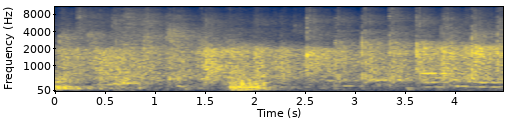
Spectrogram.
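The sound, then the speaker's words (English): Steady applause from an audience for volunteers, a dense, even wash of many hands clapping at once that holds at a fairly loud level for several seconds without any voices. “So I just want you to give them a big clap offering because they said yes.”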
